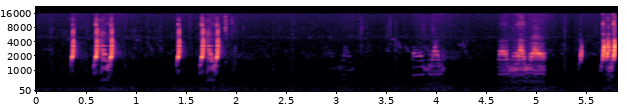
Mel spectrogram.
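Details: Wild common quail repeating a quick sharp three-note phrase twice, then softer and louder nasal harmonic calls and another sharp note pair at the end.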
